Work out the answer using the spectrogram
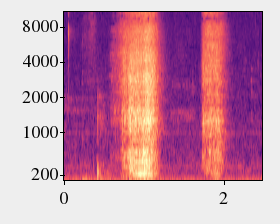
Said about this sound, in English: But, yeah. I'm gonna blow my nose quickly.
